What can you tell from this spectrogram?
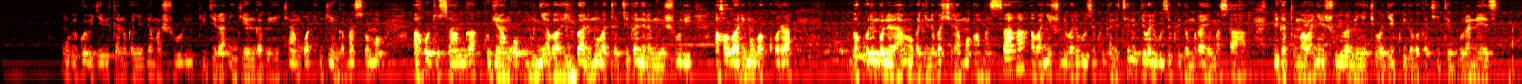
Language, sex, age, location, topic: Kinyarwanda, male, 18-24, Huye, education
